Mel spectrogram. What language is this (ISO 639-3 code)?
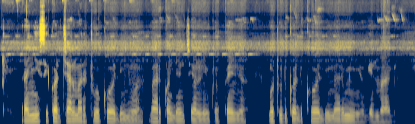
luo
